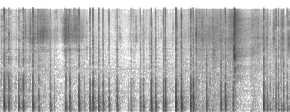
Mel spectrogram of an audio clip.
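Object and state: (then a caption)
Cardboard box tapped and scratched. Bare fingertips tap and scratch the printed surface of a large cardboard console box held diagonally against the body. About two dozen quick, dry taps land in uneven bursts, each a short hollow thud pitched low that dies almost at once. Faint, bright scratchy rasps sit between them.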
